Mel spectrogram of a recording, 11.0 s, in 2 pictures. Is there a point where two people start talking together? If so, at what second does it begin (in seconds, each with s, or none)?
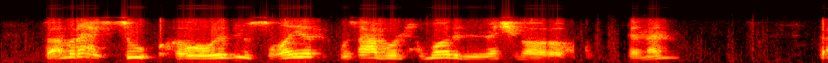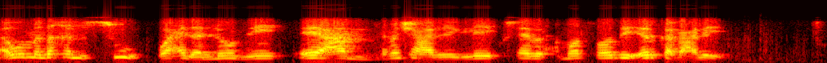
none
